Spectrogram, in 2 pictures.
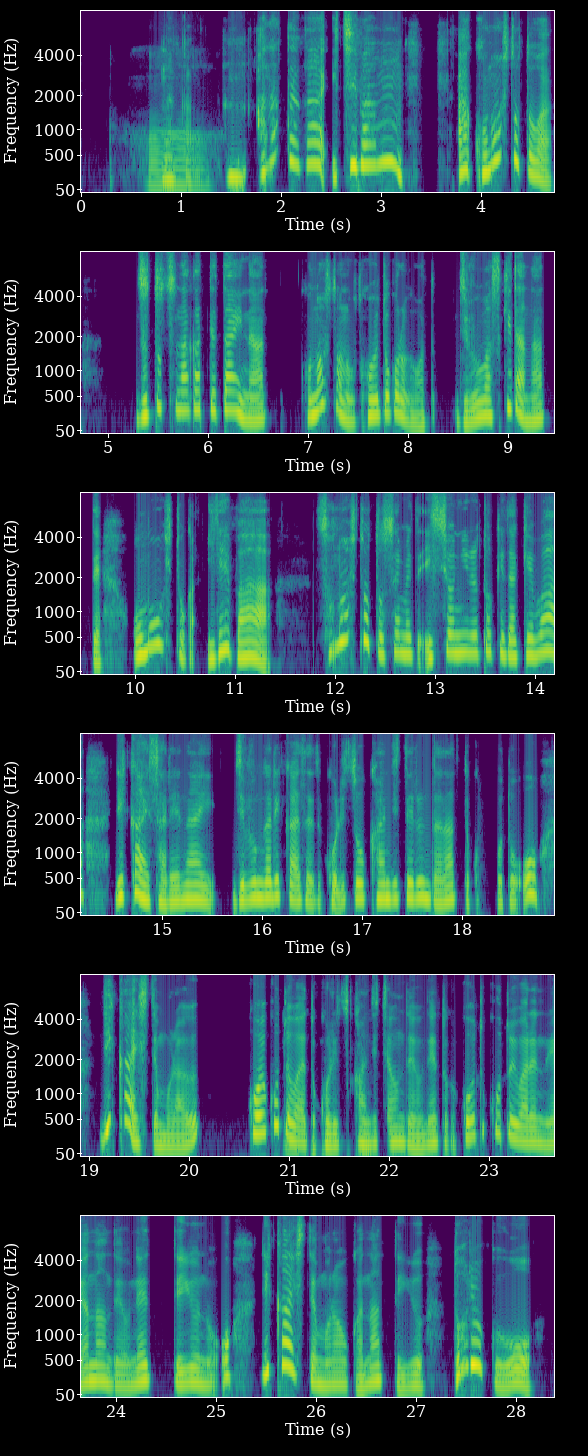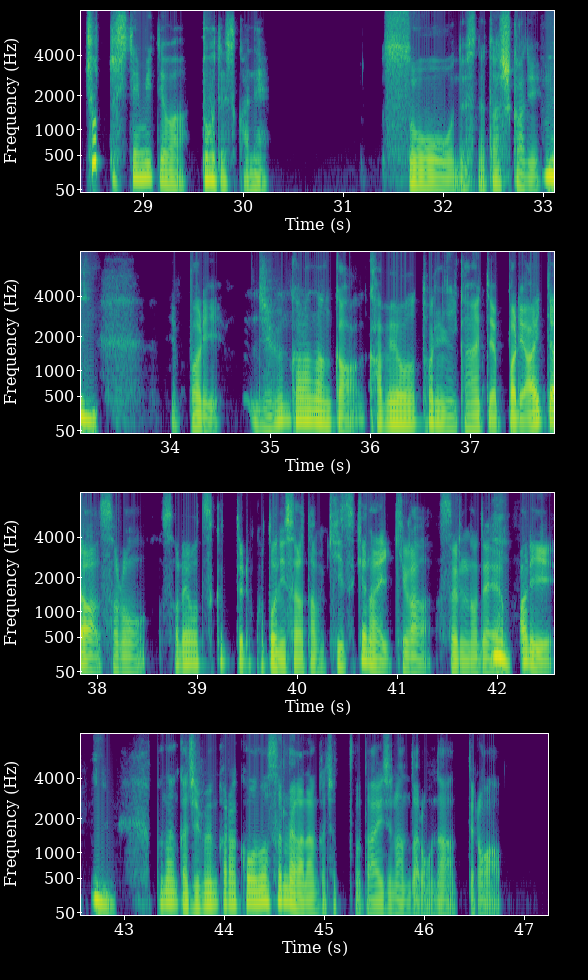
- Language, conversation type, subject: Japanese, advice, 周囲に理解されず孤独を感じることについて、どのように向き合えばよいですか？
- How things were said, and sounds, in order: none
